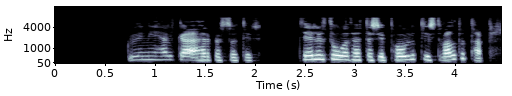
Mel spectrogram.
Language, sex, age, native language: Icelandic, female, 40-49, Icelandic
